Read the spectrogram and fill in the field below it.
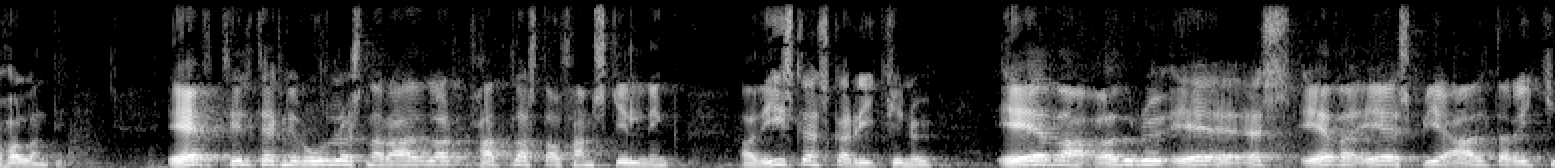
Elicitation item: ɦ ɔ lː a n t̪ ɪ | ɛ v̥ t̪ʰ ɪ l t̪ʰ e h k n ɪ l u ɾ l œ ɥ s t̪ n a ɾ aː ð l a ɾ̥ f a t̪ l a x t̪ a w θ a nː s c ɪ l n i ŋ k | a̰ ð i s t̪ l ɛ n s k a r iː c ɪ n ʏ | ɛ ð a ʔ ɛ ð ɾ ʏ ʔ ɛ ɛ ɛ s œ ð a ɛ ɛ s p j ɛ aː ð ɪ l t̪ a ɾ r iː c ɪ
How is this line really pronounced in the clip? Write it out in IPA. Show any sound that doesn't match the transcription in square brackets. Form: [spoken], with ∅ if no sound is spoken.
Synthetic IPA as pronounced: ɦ ɔ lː a n t̪ ɪ | ɛ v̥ t̪ʰ ɪ l t̪ʰ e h k n ɪ [ɾ] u ɾ l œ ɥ s t̪ n a ɾ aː ð l a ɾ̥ f a t̪ l a [s] t̪ a w θ a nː s c ɪ l n i ŋ k | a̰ ð i s t̪ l ɛ n s k a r iː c ɪ n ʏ | ɛ ð a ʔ [œ] ð ɾ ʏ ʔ ɛ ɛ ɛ s [ɛ] ð a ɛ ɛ s p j ɛ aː ð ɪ l t̪ a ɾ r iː c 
